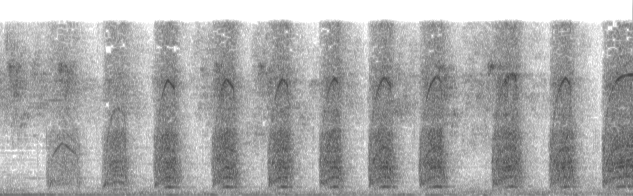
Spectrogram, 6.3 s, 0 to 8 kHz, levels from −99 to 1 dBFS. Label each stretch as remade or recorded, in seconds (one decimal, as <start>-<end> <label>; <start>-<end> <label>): 0.0-4.8 recorded; 4.8-5.5 remade; 5.5-6.3 recorded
